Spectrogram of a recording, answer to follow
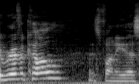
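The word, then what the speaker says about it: Revachol: feet rhetoric easy success he pronounces River coal hard K unlike most people you say River coal that's funny that's how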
